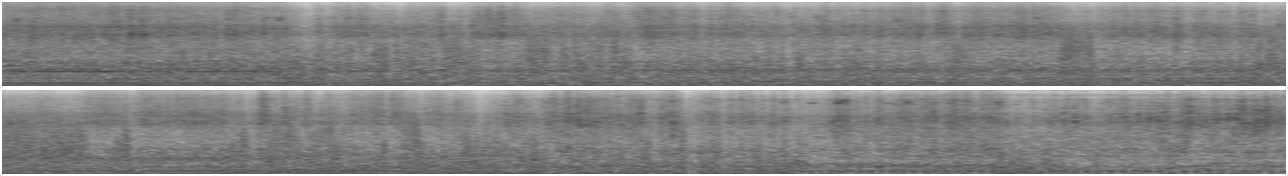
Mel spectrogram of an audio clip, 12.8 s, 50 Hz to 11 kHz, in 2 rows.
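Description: Harbor Freight Predator 212 single-cylinder four-stroke go-kart engine with a stage one kit running hard under load at about 23–24 mph over a rough grass field. The level eases slightly near the end.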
